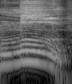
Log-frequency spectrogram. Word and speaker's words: knee: Look at the word knee. Why don't we just remove the K?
